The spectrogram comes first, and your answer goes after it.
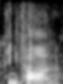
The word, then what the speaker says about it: piton: So, fun fact, it is pronounced piton.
